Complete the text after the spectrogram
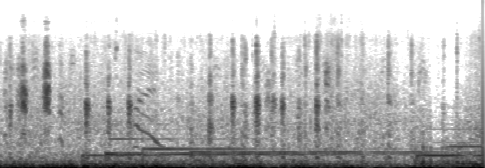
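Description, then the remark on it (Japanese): A busy flock of waterbirds, ducks and black-headed gulls, calls repeatedly in overlapping bursts, with short sharp cries and a few drawn-out tones over steady outdoor background noise, at a lakeside observation spot near Moriyama with Mount Hiei across the lake, on a fine day, as people feed them. “どうですかいっぱい餌をあげられましたかうんいっぱいあげられこのこの水鳥さんたちは何という水鳥ですかカモとなんだっけなカモと何ゆりかもめ”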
